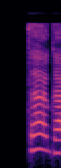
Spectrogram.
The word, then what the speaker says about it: TÁR: 読み方、ターが、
